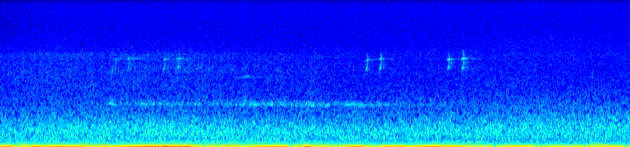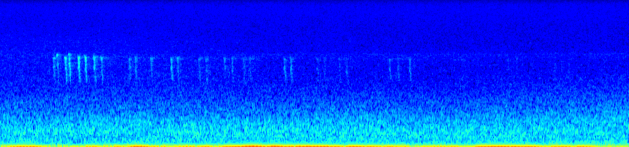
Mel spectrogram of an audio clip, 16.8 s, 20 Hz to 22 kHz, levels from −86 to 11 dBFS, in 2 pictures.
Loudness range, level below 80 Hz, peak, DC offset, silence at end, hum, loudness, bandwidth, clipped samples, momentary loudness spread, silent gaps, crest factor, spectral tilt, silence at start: 3 LU; -24 dBFS; -4 dBFS; under 0.1%; 0 s; none; -36 LUFS; 4.6 kHz; under 0.1%; 6 LU; none; 12 dB; -5.5 dB/octave; 0 s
